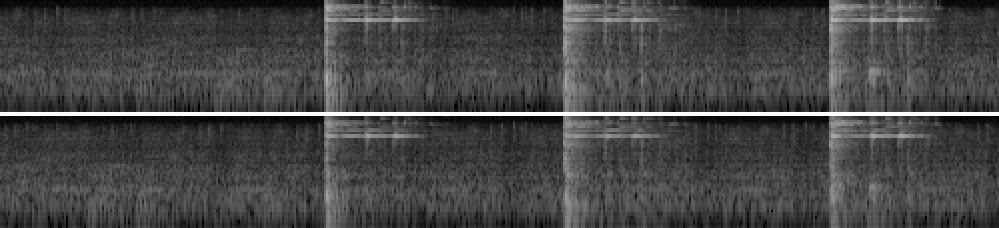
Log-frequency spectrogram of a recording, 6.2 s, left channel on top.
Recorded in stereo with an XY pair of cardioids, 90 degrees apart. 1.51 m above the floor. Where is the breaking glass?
60° left, 1.9 m.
